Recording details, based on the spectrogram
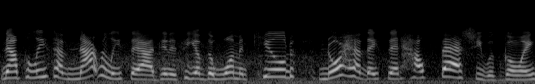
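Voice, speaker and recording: A high-pitched woman at a fairly quick pace, lively in intonation with hardly any pauses, over noticeable background noise. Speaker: TV news reporter. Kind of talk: TV news report.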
